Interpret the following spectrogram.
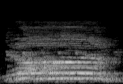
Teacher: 9 নম্বর মাখরাজ জিহ্বার আগা, তার বরাবর উপরে তালুর সঙ্গে লাগিয়ে নুন।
